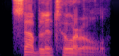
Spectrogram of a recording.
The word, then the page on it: sublittoral: British English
